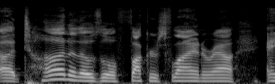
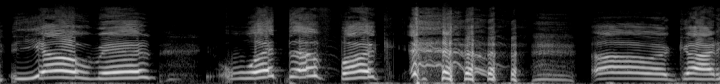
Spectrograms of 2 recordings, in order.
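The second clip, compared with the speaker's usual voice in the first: much higher, louder, slow wheezing laugh; crying with laughter; 7 semitones higher, 4 dB louder, much slower than usual. Real, not acted. Reacting to the poop-killer post, crying with laughter. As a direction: lose it completely, laughing to tears.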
